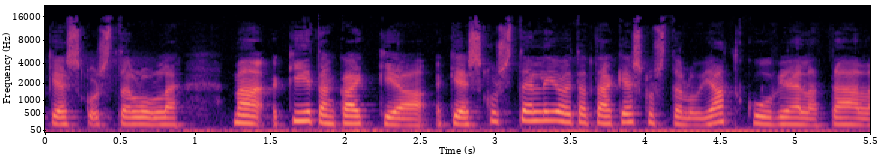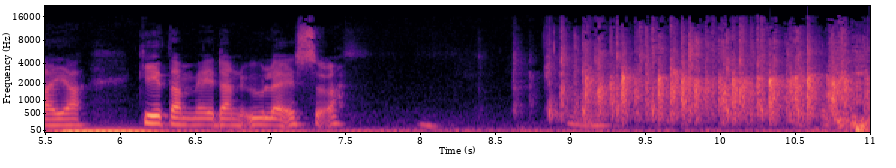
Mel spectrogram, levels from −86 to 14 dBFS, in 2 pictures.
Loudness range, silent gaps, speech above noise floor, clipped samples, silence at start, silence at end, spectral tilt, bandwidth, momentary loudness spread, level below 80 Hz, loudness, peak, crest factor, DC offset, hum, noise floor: 6 LU; none; 24 dB; under 0.1%; 0 s; 0 s; -4.5 dB/octave; 16.5 kHz; 10 LU; -34 dBFS; -18 LUFS; 0 dBFS; 18 dB; under 0.1%; none; -40 dBFS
